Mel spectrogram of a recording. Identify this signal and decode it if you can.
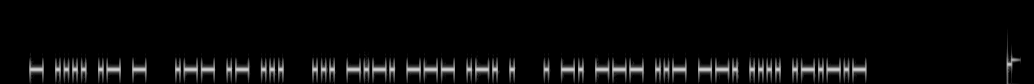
Morse code, heard as a keyed tone, about 27 wpm, 700 Hz. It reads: THAT WAS SCORE ENOUGH.
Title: Sentences from Top 1600 Words 28wpm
